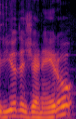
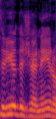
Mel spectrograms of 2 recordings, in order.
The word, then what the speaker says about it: Rio de Janeiro: Rio de Janeiro or should I say Rio de Janeiro how do you say I guess it's Rio de janeo in Portuguese right it's j Rio I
